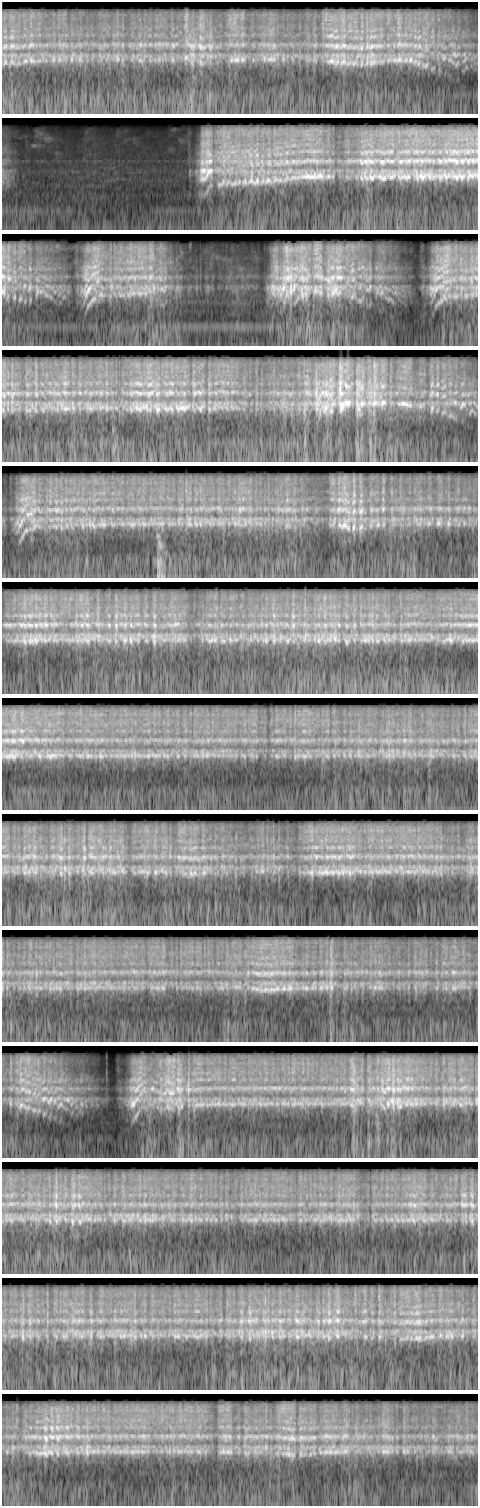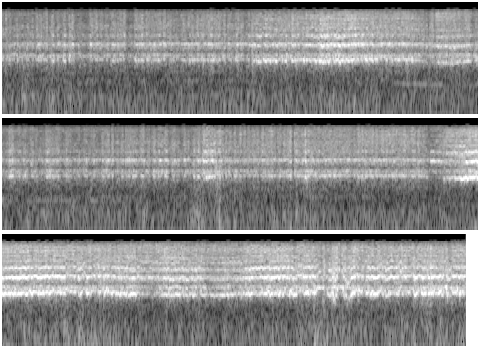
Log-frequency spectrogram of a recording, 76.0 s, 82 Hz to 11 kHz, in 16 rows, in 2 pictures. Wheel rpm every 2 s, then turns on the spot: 220, 230, 60, 90, 180, 80, 90, 190, 220, 170, 220, 230, 230, 230, 230, 230, 240, 230, 230, 230, 230, 170, 160, 240, 230, 230, 230, 240, 220, 230, 230, 230, 230, 230, 230, 220, 200, 190.
4-6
